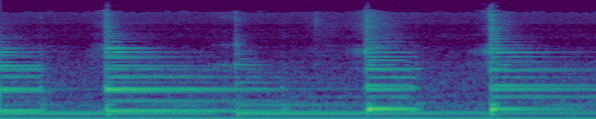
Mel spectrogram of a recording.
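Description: Ukulele notes plucked one at a time, four or five distinct picks with ringing sustain, played close and alone, open C string.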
